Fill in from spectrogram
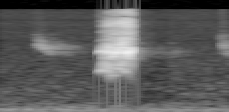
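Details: Pet budgerigar taken to a local park under cherry blossoms answers wild bird calls with a single sharp, noisy chirp lasting a fraction of a second, flanked by faint high whistled notes.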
